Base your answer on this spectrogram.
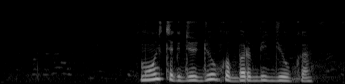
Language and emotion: Russian, neutral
